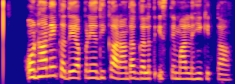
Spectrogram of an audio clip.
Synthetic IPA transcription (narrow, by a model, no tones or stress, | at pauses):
ʊnãːneːkəd̪eːaːpɽ̃eːəd̪ʱɪkaːɾãːd̪aːɡələt̪ɪst̪eːmaːlnəɦĩːkiːt̪ːaː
